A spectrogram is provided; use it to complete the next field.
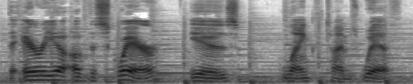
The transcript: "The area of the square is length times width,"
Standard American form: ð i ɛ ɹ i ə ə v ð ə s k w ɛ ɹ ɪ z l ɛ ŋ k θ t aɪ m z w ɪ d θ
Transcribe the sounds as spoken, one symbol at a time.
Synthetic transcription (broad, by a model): ð i ɛ ɹ i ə ə v ð ə s k w ɛ ɹ ɪ z l ɛ ŋ k θ t aɪ m z w ɪ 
